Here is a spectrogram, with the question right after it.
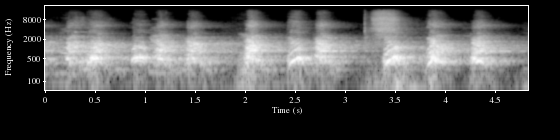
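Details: Labrador Retrievers, Yellow Labs living together in Omaha, barking at the door before behaviour training for jumping and attention demands; loud harsh barks in rapid bursts, about ten in five seconds, overlapping voices.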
